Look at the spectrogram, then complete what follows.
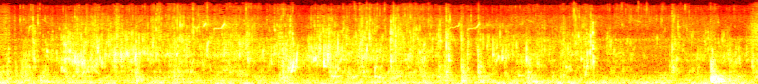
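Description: Canoe paddles dipping and pulling through calm water, with small splashes, drips and light clicks. One louder, dull knock comes near the end.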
